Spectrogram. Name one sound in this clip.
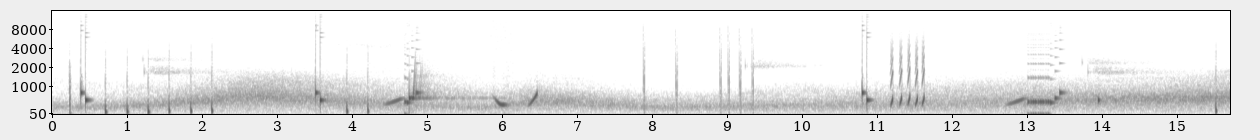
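Short interface clicks and blips tick sharply, now and then.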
